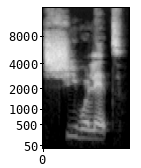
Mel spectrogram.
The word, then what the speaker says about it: Shibolet: Ellos le decían, no eres, le hacían la prueba, di Shibolet. Y ellos no sabían pronunciar la sh, sino decían la s.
